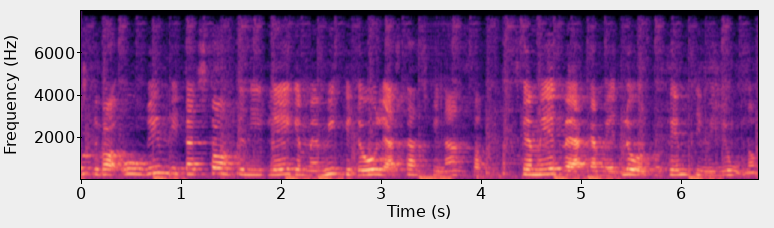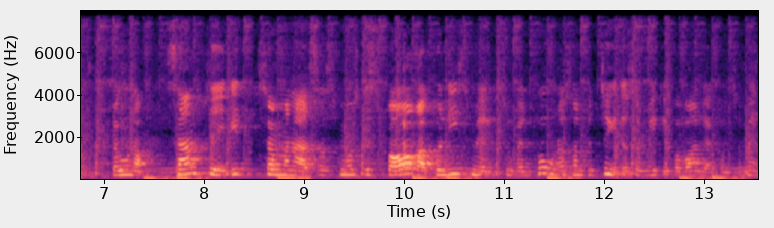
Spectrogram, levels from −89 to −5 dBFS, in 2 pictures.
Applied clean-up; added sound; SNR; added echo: none; Drum kit; 12 dB; reverberation time 0.8 s.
